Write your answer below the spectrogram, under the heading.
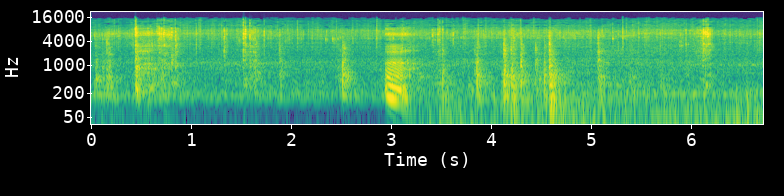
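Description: Stainless steel tongs clicking and scraping against a grill grate as chicken leg quarters are turned over, over a steady sizzle of the cooking meat. About three seconds in, a short falling tone is the loudest sound.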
